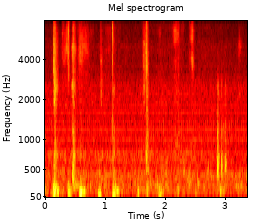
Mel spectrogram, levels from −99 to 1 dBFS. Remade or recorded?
recorded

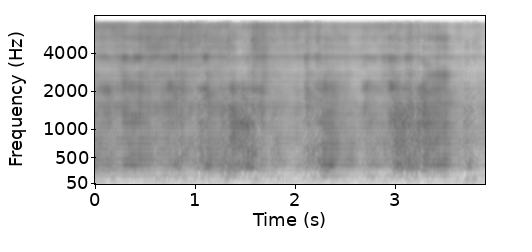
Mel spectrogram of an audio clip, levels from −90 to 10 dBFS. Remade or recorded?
remade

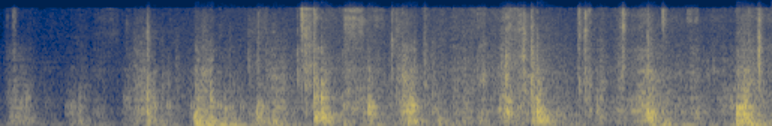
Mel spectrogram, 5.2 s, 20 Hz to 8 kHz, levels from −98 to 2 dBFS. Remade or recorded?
recorded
